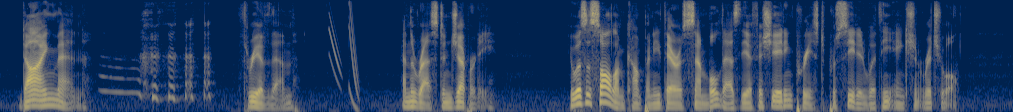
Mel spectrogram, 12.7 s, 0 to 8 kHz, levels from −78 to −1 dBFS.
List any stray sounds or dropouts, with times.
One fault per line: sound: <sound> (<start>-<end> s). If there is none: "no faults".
sound: laugh (1.2-2.8 s)
sound: chirp (4.1-4.5 s)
